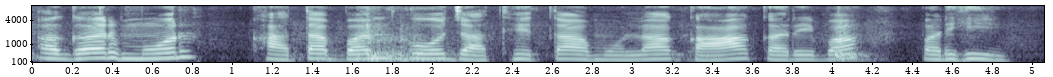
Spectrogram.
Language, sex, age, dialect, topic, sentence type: Chhattisgarhi, female, 25-30, Central, banking, question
